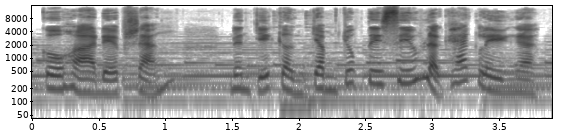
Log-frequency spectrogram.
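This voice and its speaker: A woman's voice: medium pitch, animated, moderate pace, close to an everyday voice. A woman voicing a humble rural housemaid and nanny in a cartoon, modest, deferential and soothing. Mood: bashful. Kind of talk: animated cartoon dialogue. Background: music.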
